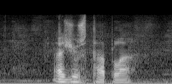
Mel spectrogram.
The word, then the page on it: ajustable: Catalan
